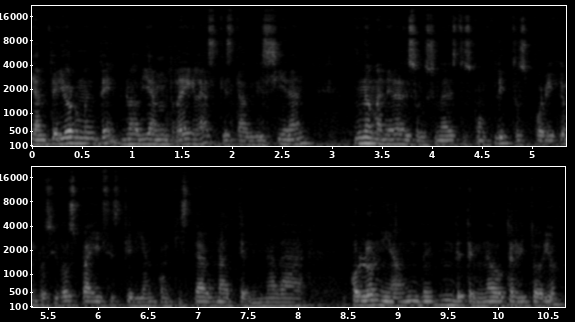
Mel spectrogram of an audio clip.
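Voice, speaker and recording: A man's fairly quick delivery with fairly even intonation, plus audible room echo. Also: medium pitch for a man. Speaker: teacher. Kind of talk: lecture. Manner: fast.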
